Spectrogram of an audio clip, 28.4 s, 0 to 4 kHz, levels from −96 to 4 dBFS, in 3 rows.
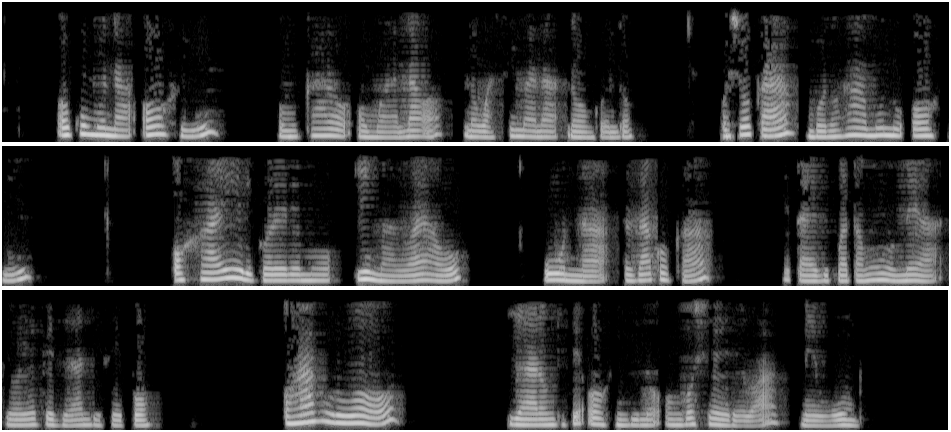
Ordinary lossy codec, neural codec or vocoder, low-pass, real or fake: AAC, 16 kbps; none; 3.6 kHz; real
